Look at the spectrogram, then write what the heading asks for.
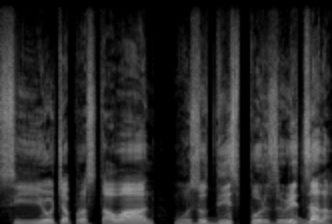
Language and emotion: Goan Konkani, happy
